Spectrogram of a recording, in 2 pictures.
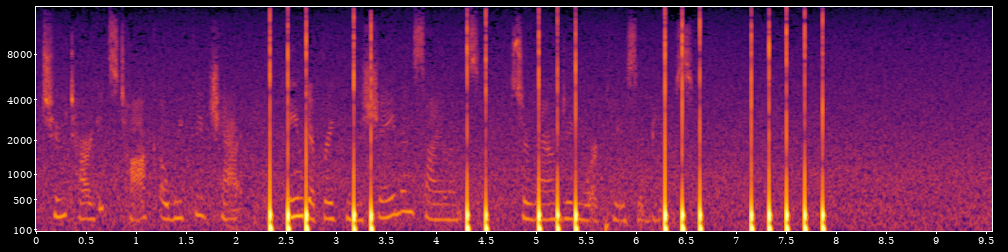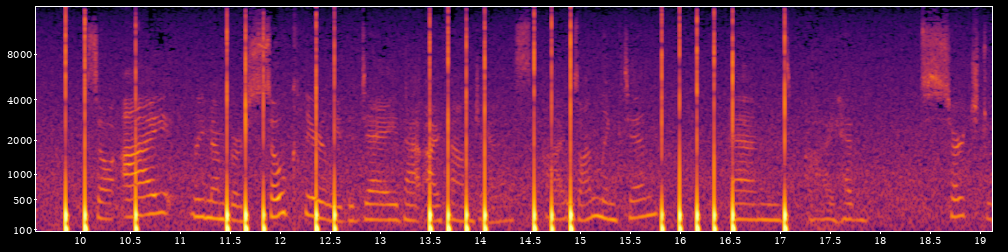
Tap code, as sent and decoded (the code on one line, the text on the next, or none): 3-2 2-3 3-5 / 2-1 3-2 4-3 5-1
MHP FMSV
